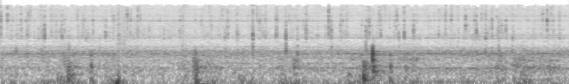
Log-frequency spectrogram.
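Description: Underwater sound picked up through a camera's waterproof housing: a steady low rumble of moving water with scattered faint clicks and a few louder surges every couple of seconds.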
